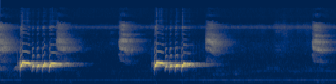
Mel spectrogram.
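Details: Zebra dove song offered as a lure for local zebra doves: two loud, rolling cooing phrases about three seconds apart, each a stuttered burst of rapid beats trailing into a drawn coo, with brief higher notes in between.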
